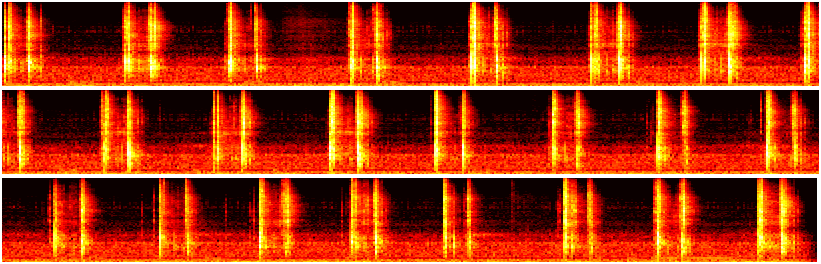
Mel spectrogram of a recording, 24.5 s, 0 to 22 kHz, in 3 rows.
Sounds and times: spinning face toy 1.2 - 2.7
spinning face toy 3.4 - 3.9
spinning face toy 4.7 - 5.1
spinning face toy 5.8 - 7.4
spinning face toy 8.0 - 8.5
spinning face toy 9.1 - 9.6
spinning face toy 10.2 - 10.8
spinning face toy 11.4 - 11.9
spinning face toy 12.5 - 12.9
spinning face toy 13.6 - 14.0
spinning face toy 14.6 - 15.1
spinning face toy 15.8 - 21.1
spinning face toy 21.8 - 24.4

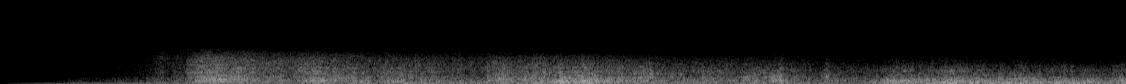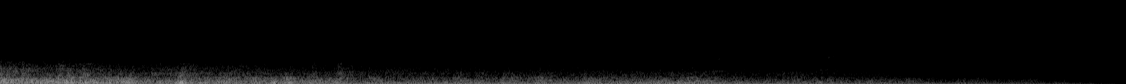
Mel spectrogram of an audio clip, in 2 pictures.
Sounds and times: Distant thunder from a passing thunderstorm 1.4 - 18.5

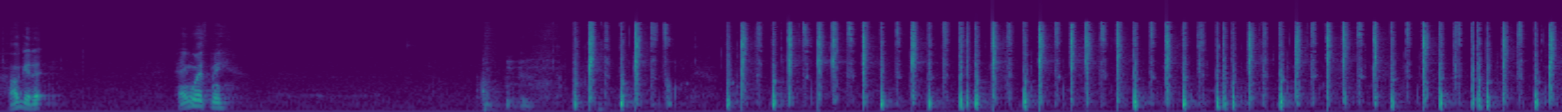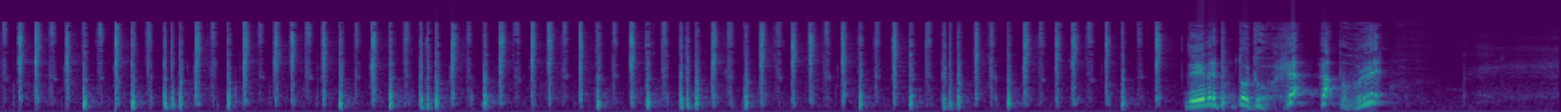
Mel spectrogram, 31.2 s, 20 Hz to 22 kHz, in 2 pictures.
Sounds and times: highhat 5.7 - 28.2
snare 5.8 - 6.7

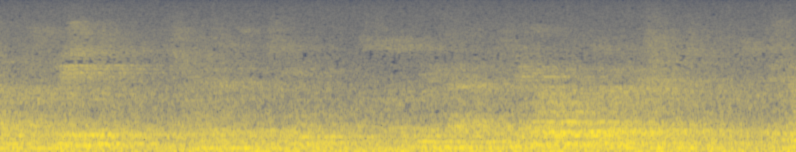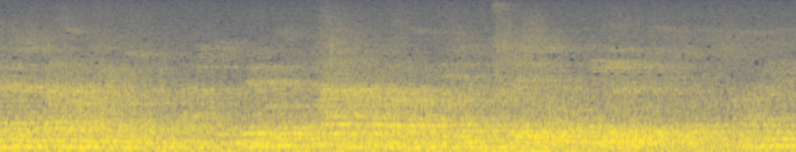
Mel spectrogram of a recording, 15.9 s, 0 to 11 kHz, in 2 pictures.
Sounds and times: distant voices talking 7.4 - 15.9

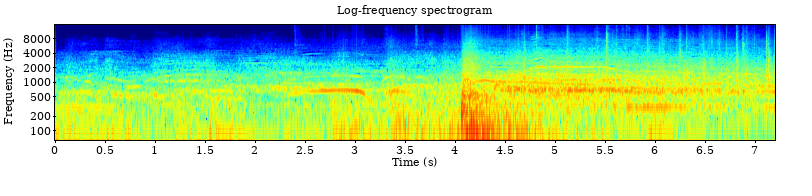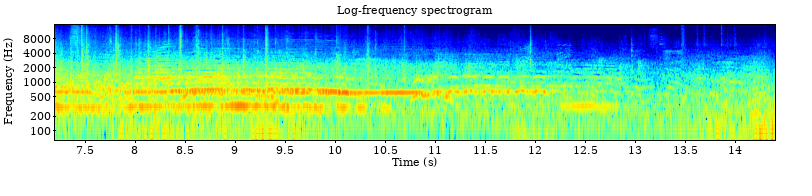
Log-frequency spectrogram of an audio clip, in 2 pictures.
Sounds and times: Mexican Wrestling 0.0 - 13.2
cheering 0.8 - 13.2
referee 1.9 - 13.0
yelling 1.9 - 13.0
clapping 4.4 - 11.2

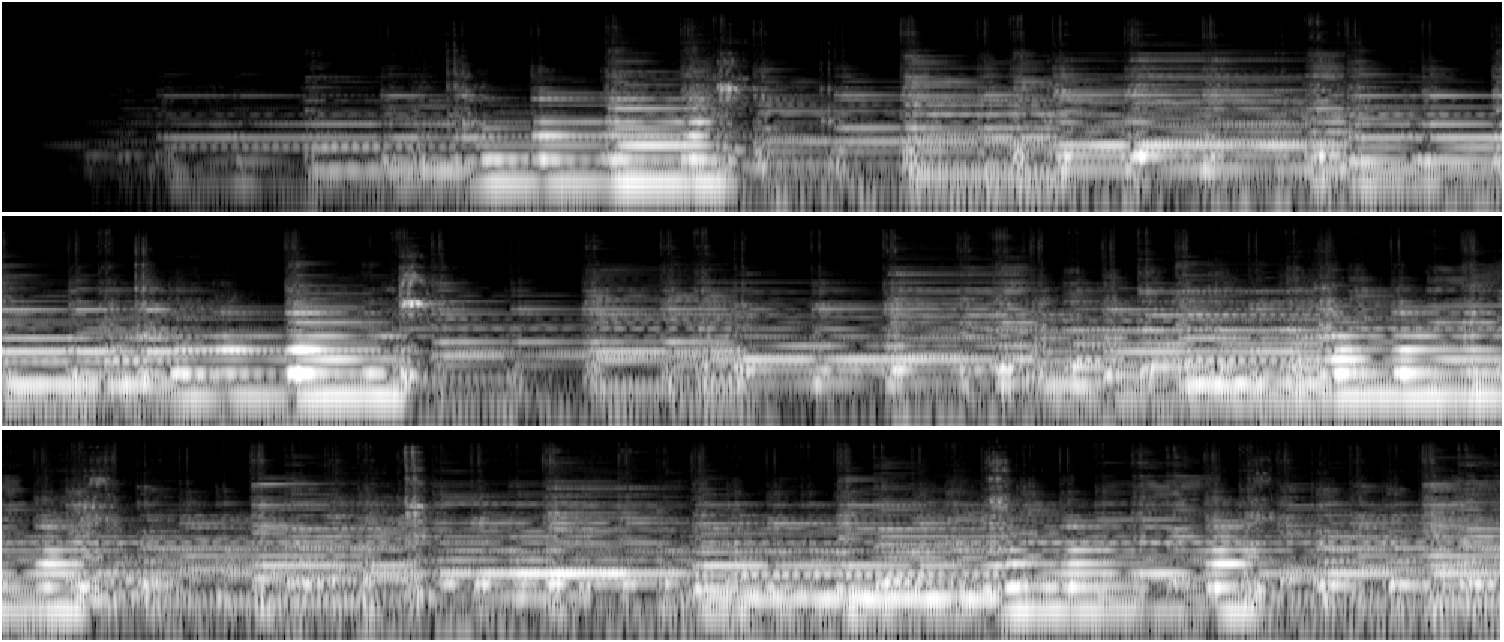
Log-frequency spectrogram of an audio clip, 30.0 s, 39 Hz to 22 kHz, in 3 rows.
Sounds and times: acoustic guitar riff 0.7 - 29.9

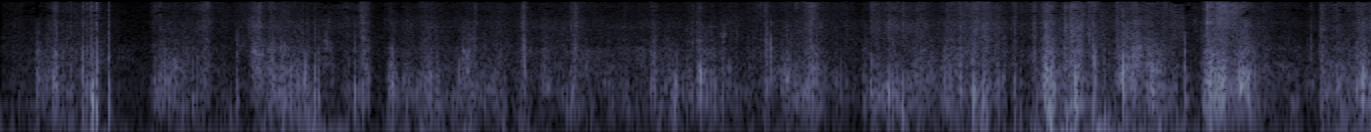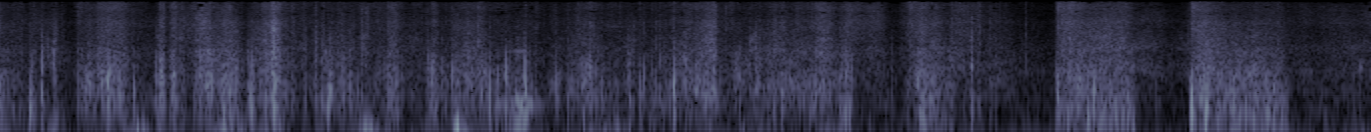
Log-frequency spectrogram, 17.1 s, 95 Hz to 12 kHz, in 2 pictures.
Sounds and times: Steps in the snow 0.1 - 17.1

